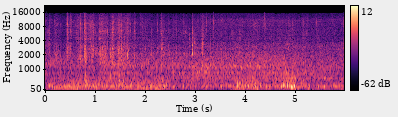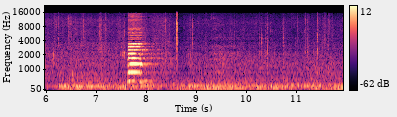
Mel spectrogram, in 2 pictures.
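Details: Outdoor urban background with passing traffic, faint voices and one short car horn toot midway, and no animal voice.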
